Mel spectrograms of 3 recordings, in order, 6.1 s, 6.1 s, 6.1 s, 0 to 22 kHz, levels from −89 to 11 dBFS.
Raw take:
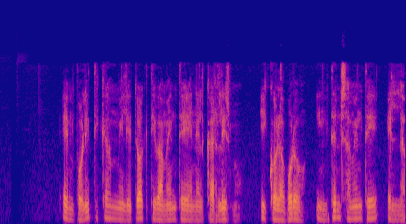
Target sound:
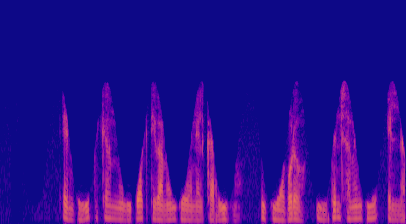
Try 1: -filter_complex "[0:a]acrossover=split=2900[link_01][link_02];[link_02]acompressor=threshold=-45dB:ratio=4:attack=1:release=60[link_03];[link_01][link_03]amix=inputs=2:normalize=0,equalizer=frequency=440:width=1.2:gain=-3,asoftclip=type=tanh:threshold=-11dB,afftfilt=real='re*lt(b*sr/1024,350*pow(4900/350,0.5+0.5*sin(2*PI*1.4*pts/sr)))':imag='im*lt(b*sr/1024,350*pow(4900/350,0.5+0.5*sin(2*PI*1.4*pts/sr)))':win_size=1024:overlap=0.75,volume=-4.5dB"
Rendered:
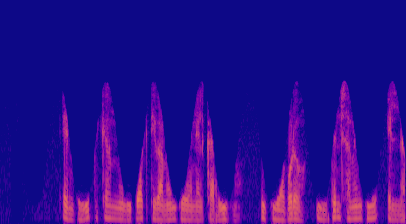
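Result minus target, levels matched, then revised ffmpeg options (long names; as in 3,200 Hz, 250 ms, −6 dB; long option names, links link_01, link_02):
soft clipping: distortion +18 dB
-filter_complex "[0:a]acrossover=split=2900[link_01][link_02];[link_02]acompressor=threshold=-45dB:ratio=4:attack=1:release=60[link_03];[link_01][link_03]amix=inputs=2:normalize=0,equalizer=frequency=440:width=1.2:gain=-3,asoftclip=type=tanh:threshold=0dB,afftfilt=real='re*lt(b*sr/1024,350*pow(4900/350,0.5+0.5*sin(2*PI*1.4*pts/sr)))':imag='im*lt(b*sr/1024,350*pow(4900/350,0.5+0.5*sin(2*PI*1.4*pts/sr)))':win_size=1024:overlap=0.75,volume=-4.5dB"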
